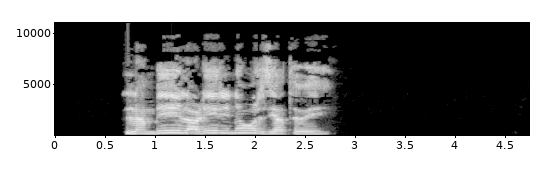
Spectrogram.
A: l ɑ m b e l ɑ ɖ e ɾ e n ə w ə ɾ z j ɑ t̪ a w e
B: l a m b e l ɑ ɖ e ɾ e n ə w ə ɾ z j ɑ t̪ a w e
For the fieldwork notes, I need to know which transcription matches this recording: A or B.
B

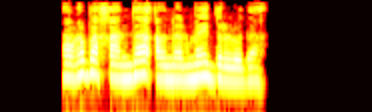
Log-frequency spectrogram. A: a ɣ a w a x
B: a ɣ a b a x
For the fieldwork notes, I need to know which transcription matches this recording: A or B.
B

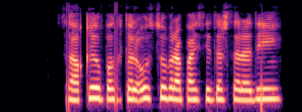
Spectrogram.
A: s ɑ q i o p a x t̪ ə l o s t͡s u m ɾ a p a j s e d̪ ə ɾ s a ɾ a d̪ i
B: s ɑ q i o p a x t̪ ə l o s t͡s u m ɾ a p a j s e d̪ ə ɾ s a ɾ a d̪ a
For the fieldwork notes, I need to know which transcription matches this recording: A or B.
A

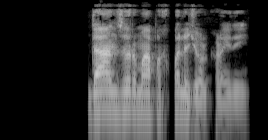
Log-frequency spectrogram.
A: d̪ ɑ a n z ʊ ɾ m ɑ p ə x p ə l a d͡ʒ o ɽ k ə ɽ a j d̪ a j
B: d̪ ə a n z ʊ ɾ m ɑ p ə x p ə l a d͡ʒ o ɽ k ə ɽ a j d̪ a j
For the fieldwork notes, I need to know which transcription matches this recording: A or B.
A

